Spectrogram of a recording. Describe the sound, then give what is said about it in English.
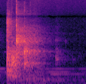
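A large die, rolled for a perception check in a game, lands with a solid thunk, then tumbles in a couple of quick, softer knocks that fade away, coming up six. No one speaks. “We're gonna use big dice for this one.”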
